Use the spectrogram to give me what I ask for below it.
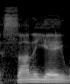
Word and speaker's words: Saniye: Sanaye Wilson, S-A-N-I-Y-E.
